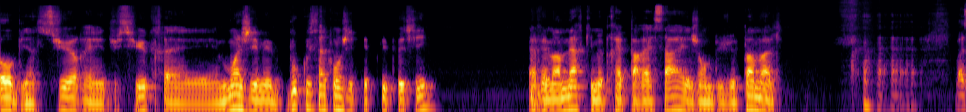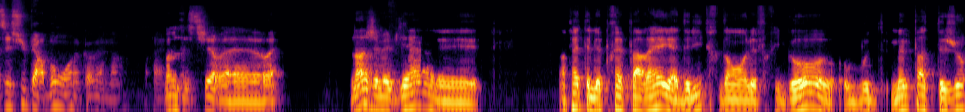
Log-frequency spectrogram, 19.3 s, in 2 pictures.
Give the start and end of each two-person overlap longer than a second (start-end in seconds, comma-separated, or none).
none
